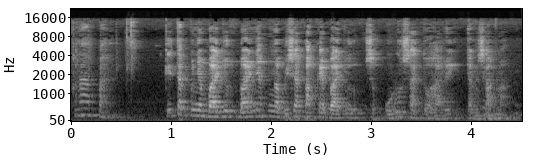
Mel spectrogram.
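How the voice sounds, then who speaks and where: A man preaching a sermon in a lively way, often putting questions to the congregation. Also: fairly high pitch, fast talker. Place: shelter hall. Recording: echoey room from far off, faint noise.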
